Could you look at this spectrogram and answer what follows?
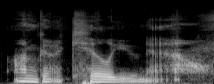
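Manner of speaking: limp, slow, low, drawn-out delivery with zero bite. Mocking how a TV villain delivers threats: imitating Tyler's unintimidating threat. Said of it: "and he's just not one of them".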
